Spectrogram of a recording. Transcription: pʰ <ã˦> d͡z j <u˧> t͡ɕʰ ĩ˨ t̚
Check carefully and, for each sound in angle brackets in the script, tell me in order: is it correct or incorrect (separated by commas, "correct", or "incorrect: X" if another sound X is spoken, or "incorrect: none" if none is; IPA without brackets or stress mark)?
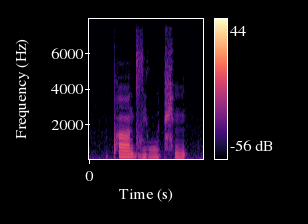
correct, correct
